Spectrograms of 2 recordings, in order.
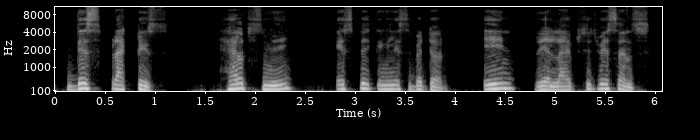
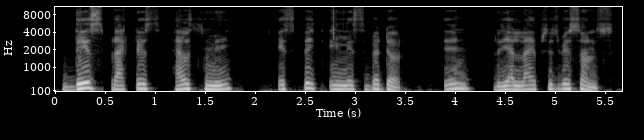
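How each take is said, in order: Both takes have the same delivery.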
